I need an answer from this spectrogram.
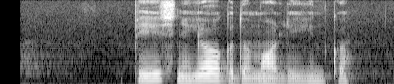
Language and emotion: Russian, sad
